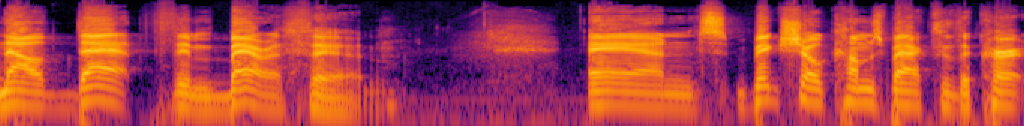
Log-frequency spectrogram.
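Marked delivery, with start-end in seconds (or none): 0.0-2.0 put-on character voice with a dusty texture. Retelling the line that Big Show improvised, in a Dusty Rhodes voice. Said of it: "he does it in a dusty voice".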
